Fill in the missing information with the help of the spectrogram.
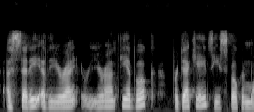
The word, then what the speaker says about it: Urantia: We use the pronunciation of Urantia. So it's Urantia, Urantia book.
